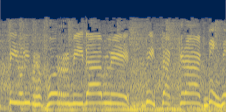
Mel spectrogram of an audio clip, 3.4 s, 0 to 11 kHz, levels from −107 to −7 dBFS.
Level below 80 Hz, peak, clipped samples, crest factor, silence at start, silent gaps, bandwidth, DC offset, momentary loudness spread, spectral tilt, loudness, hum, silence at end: -28 dBFS; -2 dBFS; under 0.1%; 14 dB; 0 s; none; 6.6 kHz; under 0.1%; 2 LU; -6.5 dB/octave; -16 LUFS; none; 0 s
